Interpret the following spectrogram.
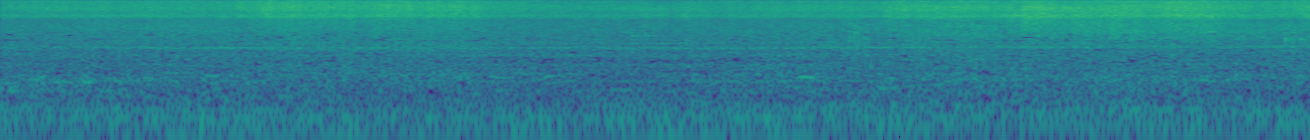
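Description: High-pressure disinfectant sprayer on fire-fighting equipment running: a steady engine rumble under a continuous hiss of spray.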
